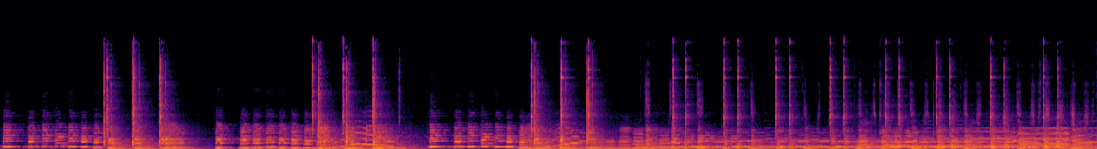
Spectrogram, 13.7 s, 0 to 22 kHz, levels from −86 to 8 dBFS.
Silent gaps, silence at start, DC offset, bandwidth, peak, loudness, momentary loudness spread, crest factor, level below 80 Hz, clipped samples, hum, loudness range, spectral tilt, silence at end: none; 0 s; under 0.1%; 16.5 kHz; -2 dBFS; -24 LUFS; 5 LU; 22 dB; -36 dBFS; under 0.1%; none; 2 LU; -4.5 dB/octave; 0 s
